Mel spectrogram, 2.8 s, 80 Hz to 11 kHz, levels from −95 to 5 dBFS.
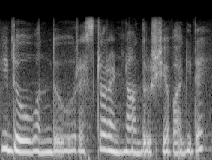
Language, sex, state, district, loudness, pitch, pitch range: Kannada, female, Karnataka, Bangalore, -14 LUFS, 255 Hz, 240-275 Hz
